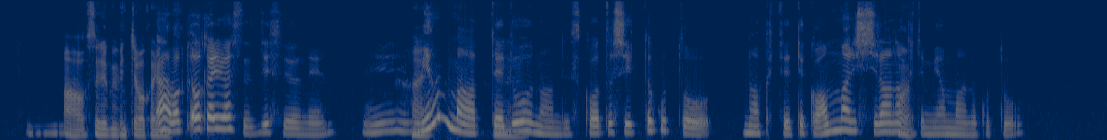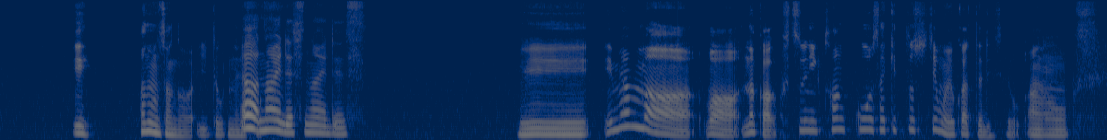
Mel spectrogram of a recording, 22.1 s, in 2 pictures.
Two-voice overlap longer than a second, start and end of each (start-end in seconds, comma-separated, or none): none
